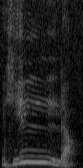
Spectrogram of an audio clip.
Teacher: подовженим приголосним звуком це буде слово гілля в кінці Ми з чуємо м'який подовжений приголосний звук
